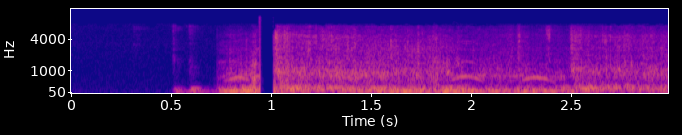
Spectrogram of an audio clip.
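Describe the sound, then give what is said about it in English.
Police gunfire at an anti-police protest in Lagos, Nigeria: a sharp crack cuts through a loud, continuous roar of crowd noise after the sound bursts in. “Police open fire as protesters continue to demonstrate against police brutality in Nigeria.”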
